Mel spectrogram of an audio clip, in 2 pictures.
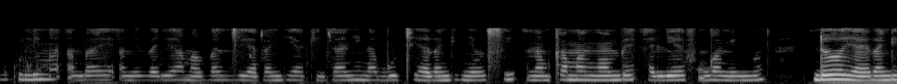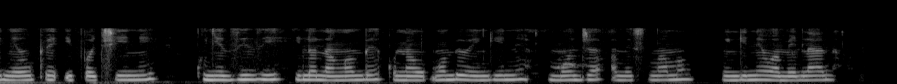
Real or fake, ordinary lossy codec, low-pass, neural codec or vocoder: real; MP3, 32 kbps; 5.4 kHz; none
